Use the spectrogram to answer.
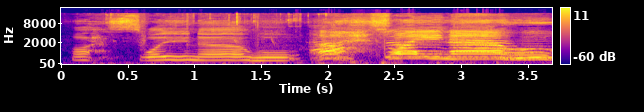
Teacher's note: صاد کو موٹا بھی کرنا ہے اور سیٹی بھی بجانی ہے. دو کام کرنے ہیں.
